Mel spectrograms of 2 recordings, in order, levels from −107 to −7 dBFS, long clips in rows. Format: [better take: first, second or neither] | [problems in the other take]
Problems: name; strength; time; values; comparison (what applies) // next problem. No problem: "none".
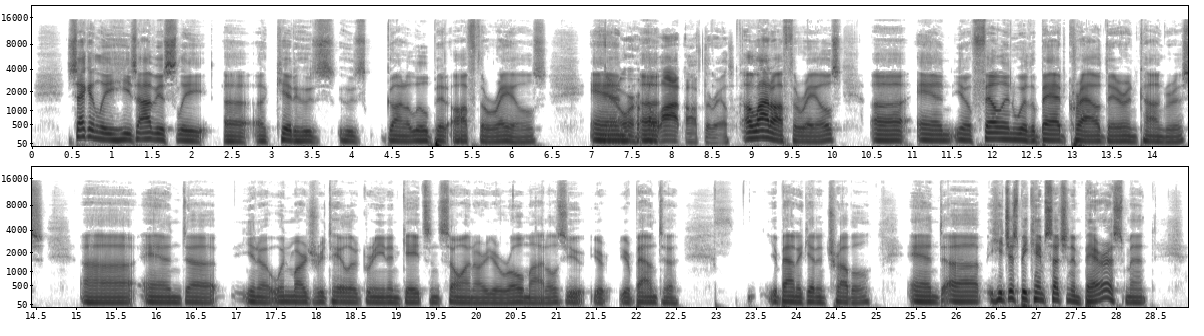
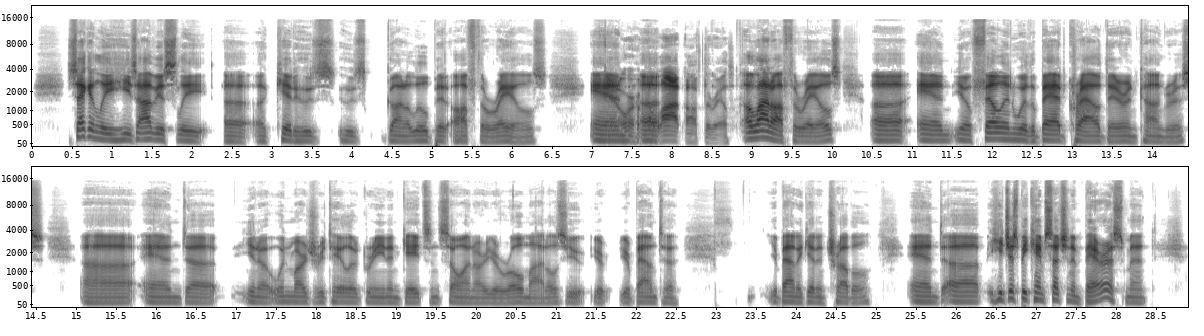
first | thin; somewhat; fading below 850 Hz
